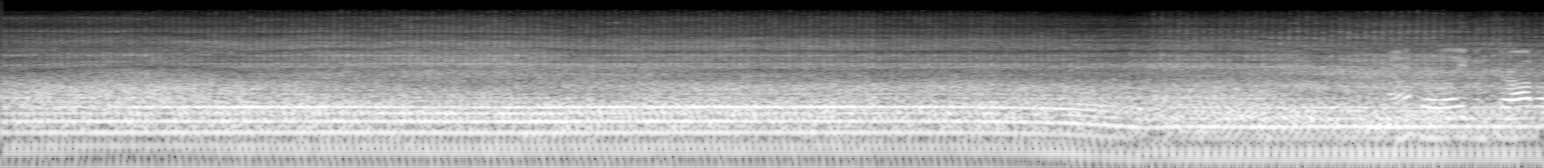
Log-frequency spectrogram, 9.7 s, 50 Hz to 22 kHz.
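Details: Craftsman 6 hp big-wheel front-drive self-propelled mower after replacing a carbon-fouled spark plug: a steady, even drone with a pitch drop near the end as it settles; it runs smoothly without stumbling or misfire.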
